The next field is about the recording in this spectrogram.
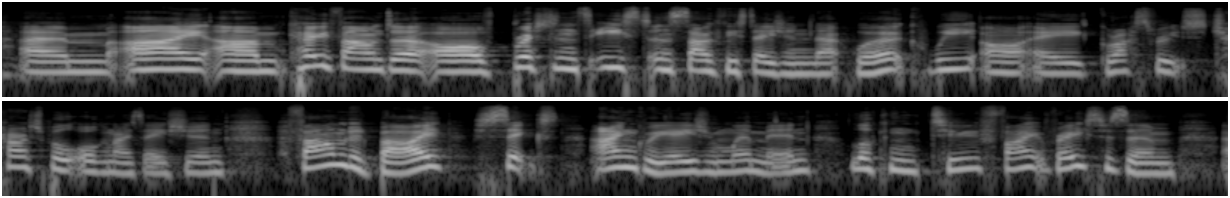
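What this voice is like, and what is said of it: Manchester-area English accent. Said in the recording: “I come from Manchester, in case you can't tell by my accent, actually Warrington”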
